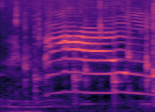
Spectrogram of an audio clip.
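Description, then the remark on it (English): A cat that has walked right in lets out one long, drawn-out meow, fairly loud, rising then holding its pitch, with a faint human voice murmuring briefly at the very start. “The characterful cat that walked right in.”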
